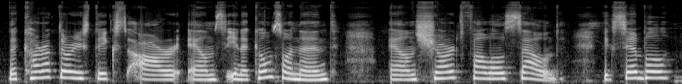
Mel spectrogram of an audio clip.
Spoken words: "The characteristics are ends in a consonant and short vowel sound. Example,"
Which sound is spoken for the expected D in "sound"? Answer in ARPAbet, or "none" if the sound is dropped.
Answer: D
